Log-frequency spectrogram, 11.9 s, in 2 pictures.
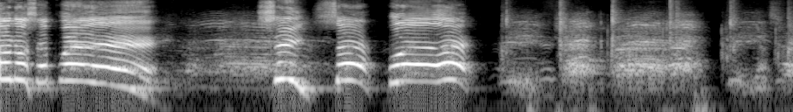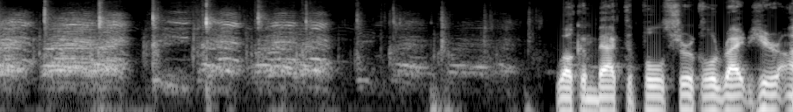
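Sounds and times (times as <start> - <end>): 
crowd chanting at the kickoff of a march to Sacramento: 1.0 - 9.9
speech: 2.0 - 6.9, 10.1 - 11.8.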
